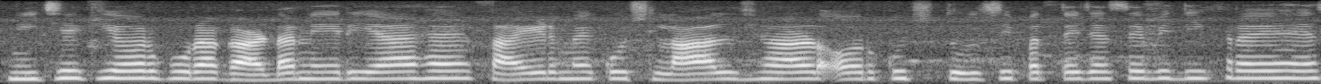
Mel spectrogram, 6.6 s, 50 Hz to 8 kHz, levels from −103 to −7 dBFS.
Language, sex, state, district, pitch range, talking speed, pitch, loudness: Hindi, female, Gujarat, Valsad, 230-255 Hz, 190 wpm, 240 Hz, -19 LUFS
